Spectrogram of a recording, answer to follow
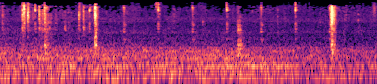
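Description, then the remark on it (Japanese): Steady low rumble of road noise inside a moving car that is about to get on the expressway, constant and fairly loud, with light rattling and jingling clicks scattered throughout, like keys swaying. No one speaks. “もうすぐかな、もうすぐ高速に乗りますけどね。”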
